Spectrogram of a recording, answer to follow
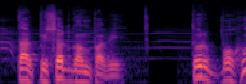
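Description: A man's voice: a few short, drawn-out vocal sounds in the first second, a pause with a faint steady tone, and his voice again at the very end.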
